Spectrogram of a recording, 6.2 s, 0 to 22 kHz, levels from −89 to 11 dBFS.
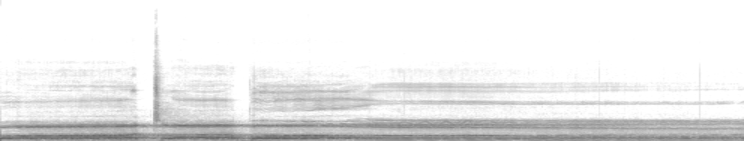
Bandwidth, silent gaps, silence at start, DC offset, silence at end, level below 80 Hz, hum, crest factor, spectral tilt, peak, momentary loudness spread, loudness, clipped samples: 13 kHz; none; 0 s; under 0.1%; 0 s; -60 dBFS; none; 14 dB; -4 dB/octave; -18 dBFS; 10 LU; -32 LUFS; under 0.1%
